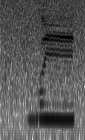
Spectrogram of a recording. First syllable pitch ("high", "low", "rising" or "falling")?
high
